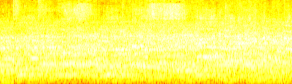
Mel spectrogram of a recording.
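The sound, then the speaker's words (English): A wrestling crowd chanting "USA" for an American wrestler at a pro wrestling match: a loud, dense crowd roar that holds steady throughout, with no clear break. “this crowd chanting USA for that proud American dope.”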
